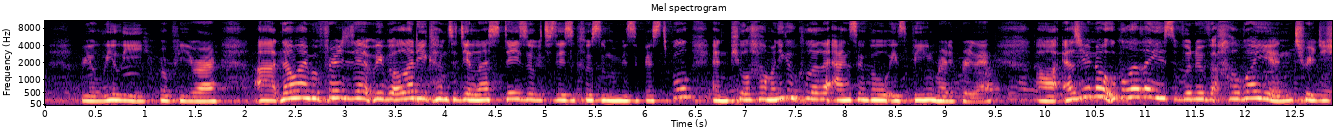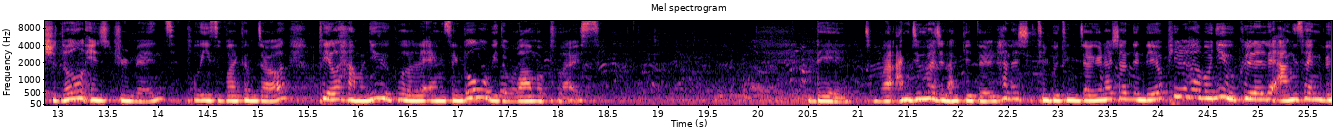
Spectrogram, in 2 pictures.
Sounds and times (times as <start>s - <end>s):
Speech: 0.4s - 19.4s, 20.0s - 25.7s.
